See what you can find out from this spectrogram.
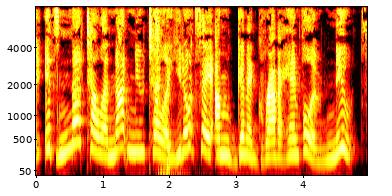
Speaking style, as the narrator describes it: the mother-in-law, who I thought had a point, was yelling at her son-in-law

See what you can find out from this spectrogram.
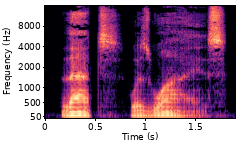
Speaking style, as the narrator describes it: said Manfred, gravely

